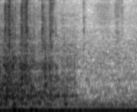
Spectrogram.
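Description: Home sewing machine stitching fabric, a fast rattling whir near the start that settles into a low steady hum.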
